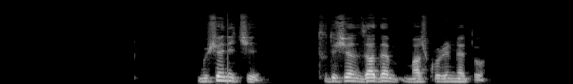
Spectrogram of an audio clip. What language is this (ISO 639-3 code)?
lzz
